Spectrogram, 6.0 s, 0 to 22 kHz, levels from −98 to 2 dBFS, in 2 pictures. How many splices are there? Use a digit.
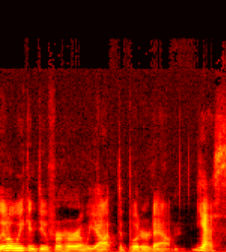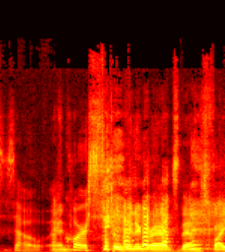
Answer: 0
